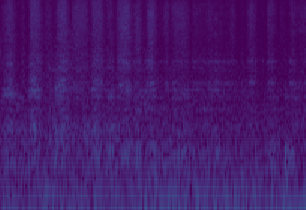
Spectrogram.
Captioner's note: pencil scratching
